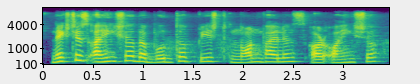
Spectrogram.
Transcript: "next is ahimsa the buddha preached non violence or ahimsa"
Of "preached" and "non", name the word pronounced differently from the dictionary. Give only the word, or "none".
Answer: preached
